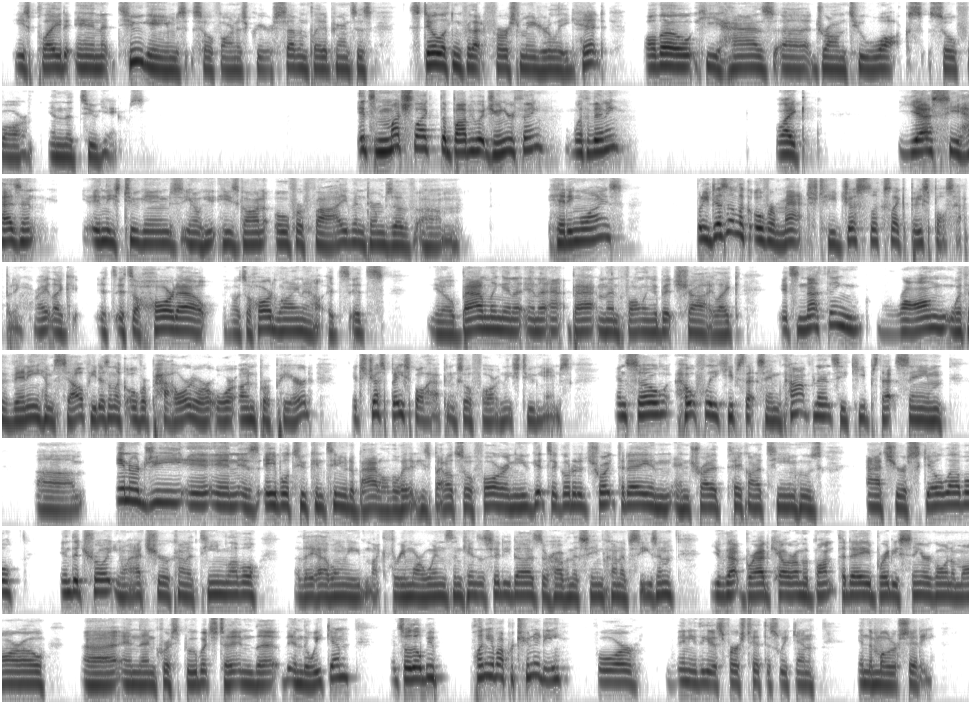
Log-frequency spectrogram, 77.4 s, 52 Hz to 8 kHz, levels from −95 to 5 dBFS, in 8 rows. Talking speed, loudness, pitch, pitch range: 195 wpm, -22 LUFS, 160 Hz, 150-180 Hz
